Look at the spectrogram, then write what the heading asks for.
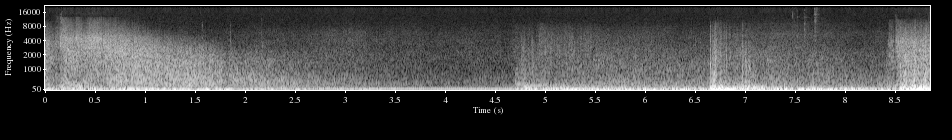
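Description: Warship turret guns fire in a naval battle in Ultimate Admiral Dreadnoughts. Heavy booming salvos roll out over a steady hiss of sea and wind, with fresh blasts landing at intervals near the end.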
